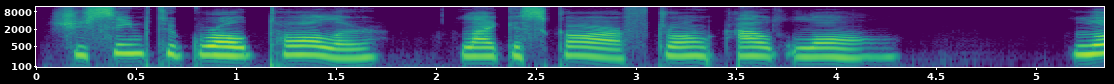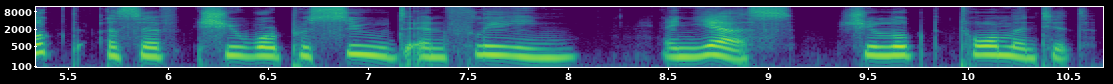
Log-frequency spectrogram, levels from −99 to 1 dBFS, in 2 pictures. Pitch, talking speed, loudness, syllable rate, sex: 235 Hz, 130 wpm, -20 LUFS, 3.8 syllables/s, female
